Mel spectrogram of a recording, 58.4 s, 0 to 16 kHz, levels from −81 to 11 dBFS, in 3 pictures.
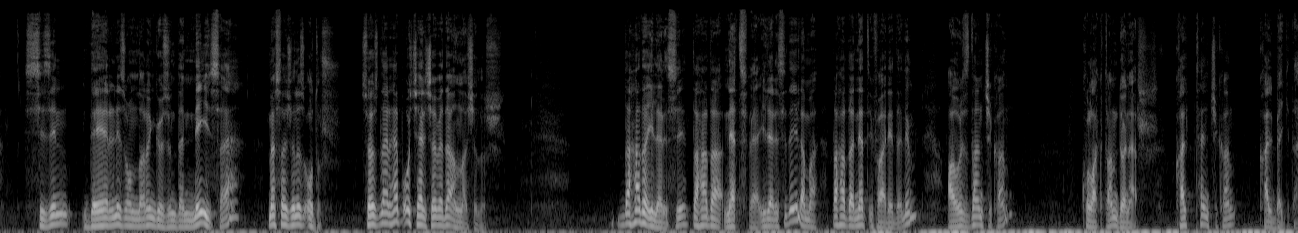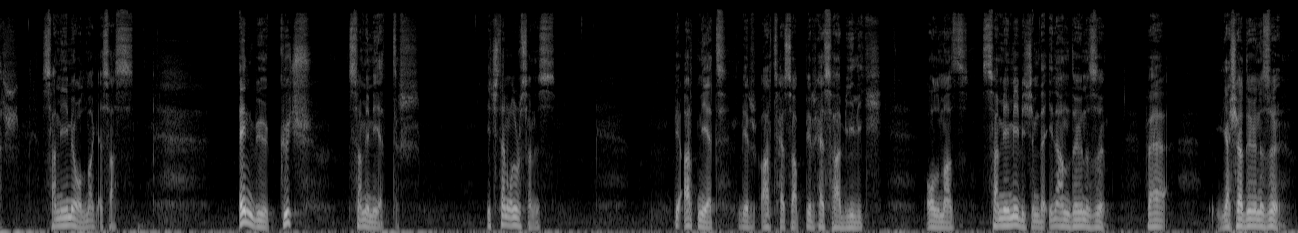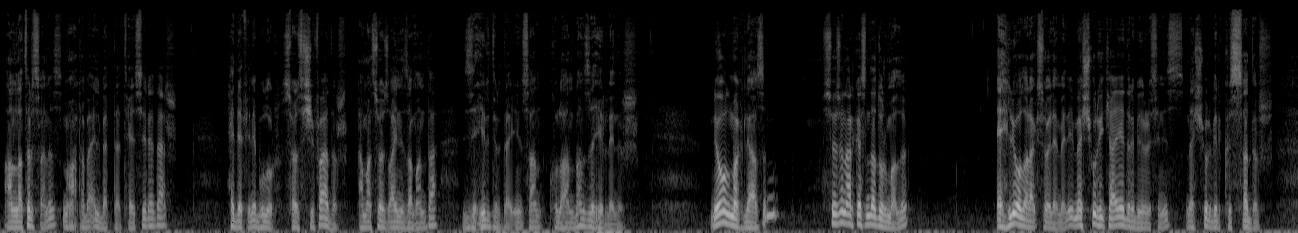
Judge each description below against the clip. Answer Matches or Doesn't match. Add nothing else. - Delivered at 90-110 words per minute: Matches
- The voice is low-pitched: Matches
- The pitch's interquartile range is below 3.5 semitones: Doesn't match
